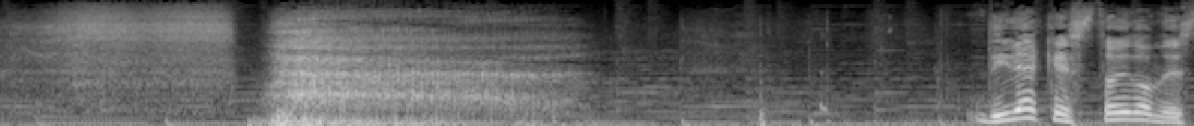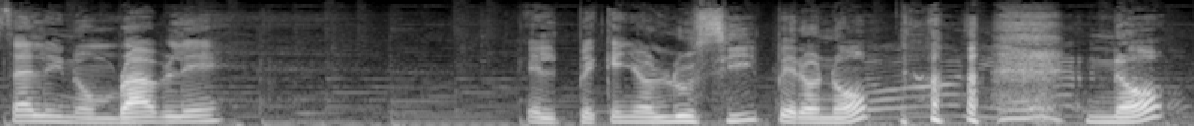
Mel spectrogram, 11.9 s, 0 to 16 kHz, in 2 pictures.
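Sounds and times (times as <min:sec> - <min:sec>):
electric fan running with airy whoosh: 0:01.2 - 0:02.3
speech: 0:04.9 - 0:07.2, 0:08.6 - 0:11.9
laughter: 0:10.5 - 0:11.3.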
